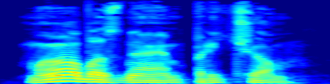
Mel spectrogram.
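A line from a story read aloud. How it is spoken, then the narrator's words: Angry words through gritted teeth. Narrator (Russian): зло процедил собеседник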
